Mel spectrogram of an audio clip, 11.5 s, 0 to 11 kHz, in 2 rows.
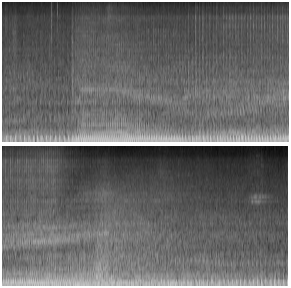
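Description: Yamaha R15 V3's single-cylinder engine running on the move, growing louder about a second and a half in and easing back near eight seconds.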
